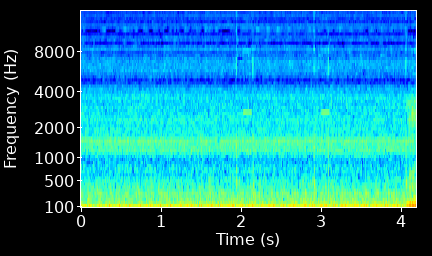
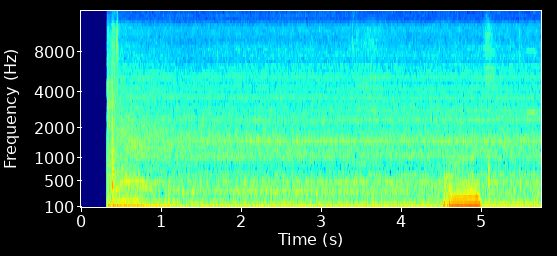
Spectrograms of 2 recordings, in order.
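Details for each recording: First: 2011 VW Tiguan 2.0 at idle: rough, loping idle with an uneven low thump about four times a second; cylinders 3 and 4 misfiring (P0300), coil swap confirmed a bad ignition coil; coils and spark plugs replaced. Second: 2011 VW Tiguan 2.0 after replacing ignition coils and spark plugs for cylinder 2 and 4 misfires, codes cleared: starter catches at once and settles into a steady, even idle with no stumble or miss; repair fixed the misfire.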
